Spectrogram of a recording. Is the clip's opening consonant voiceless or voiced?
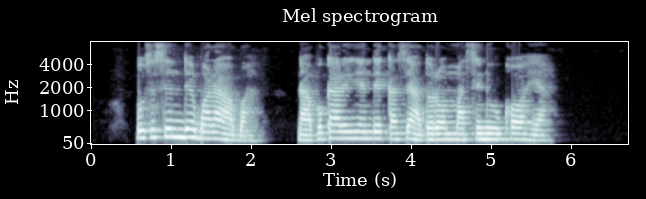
voiceless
